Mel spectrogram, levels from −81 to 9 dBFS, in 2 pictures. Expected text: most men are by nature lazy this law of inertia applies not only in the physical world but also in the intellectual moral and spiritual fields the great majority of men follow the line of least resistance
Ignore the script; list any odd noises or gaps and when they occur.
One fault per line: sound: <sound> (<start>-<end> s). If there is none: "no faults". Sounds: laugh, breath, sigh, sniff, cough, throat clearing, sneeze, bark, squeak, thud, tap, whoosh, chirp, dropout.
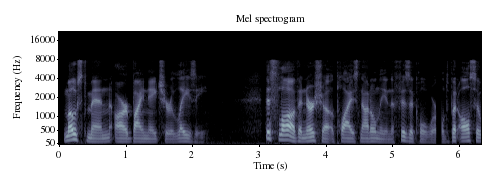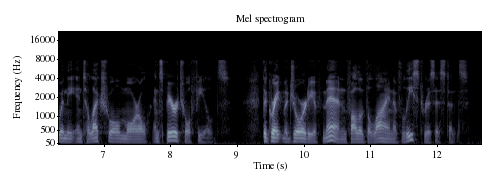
sound: dropout (5.6-5.7 s)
